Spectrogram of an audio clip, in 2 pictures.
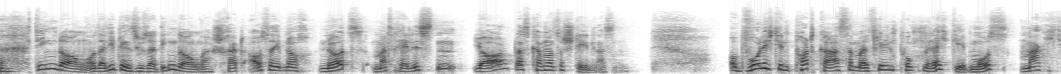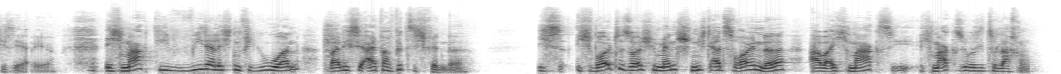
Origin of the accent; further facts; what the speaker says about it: North Rhine-Westphalia, Germany; Aber ich komme aus dem Pott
